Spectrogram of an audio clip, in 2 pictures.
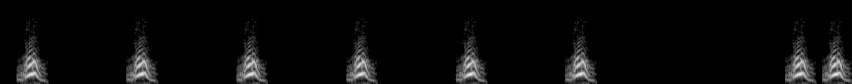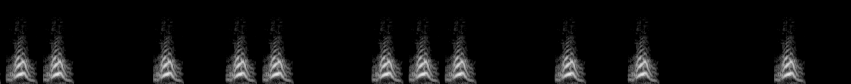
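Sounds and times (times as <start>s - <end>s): dog barking: 0.2s - 0.5s, 1.3s - 1.6s, 2.4s - 2.7s, 3.5s - 3.8s, 4.6s - 4.9s, 5.7s - 6.0s, 7.9s - 9.3s, 10.1s - 11.5s, 12.2s - 13.3s, 14.1s - 15.2s, 16.3s - 16.6s.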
